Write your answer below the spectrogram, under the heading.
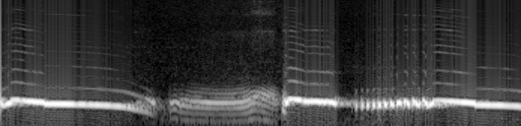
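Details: Albino Barbary dove with white plumage and red eyes, calling nonstop to stir other doves into calling. A long sliding coo, a quieter nasal upswing, then a loud coo with a quick pulsing roll.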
